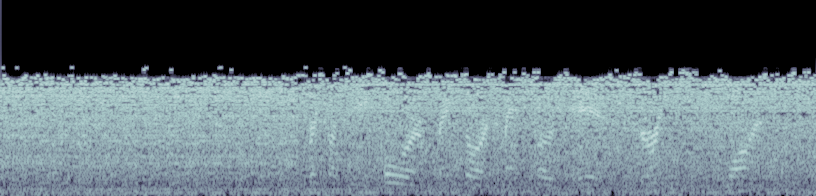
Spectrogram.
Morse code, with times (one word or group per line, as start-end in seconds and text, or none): none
